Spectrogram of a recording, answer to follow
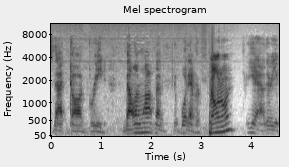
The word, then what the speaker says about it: Malinois: 12 gauge and a Malinois dog for home defense, and I cannot pronounce that dog breed. Malinois, whatever.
